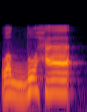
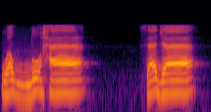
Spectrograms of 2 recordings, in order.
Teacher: الصواب أن نأتي بألف مقدارها حركتان وألا تنقطع في آخرها · Shown in: second take · هكذا كما قرأنا والضحى سجى، هكذا الصوت امتد بالألف دون أن ينقطع وينتهي.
